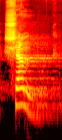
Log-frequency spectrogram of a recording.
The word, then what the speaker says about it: शम: है सम मतलब श्रम स शलजम वाला स शरीफा वाला स स और दांत वाला स और तालू वाला श दोनों में अंतर होता है आप उच्चारण में भी अंतर किया करें और लेखन में भी अंतर सहने का प्रयास करें शम शम का मतलब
